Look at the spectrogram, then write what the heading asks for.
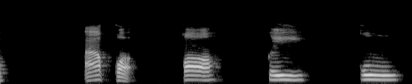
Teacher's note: makhrajnya keluar dari pangkal lidah dan langit langit atas yang lunak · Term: huruf q, huruf qaf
